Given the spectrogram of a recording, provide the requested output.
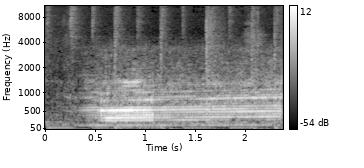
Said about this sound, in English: The racing, huge, powerful engine. It's cool. I like it. He has a turbocharged 2-liter engine with 370 horsepower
